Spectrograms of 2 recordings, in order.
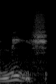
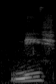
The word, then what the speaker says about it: niche: And he says, no, the word is niche. And I said, actually, it's pronounced both ways. Niche and niche, it's all the same thing.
